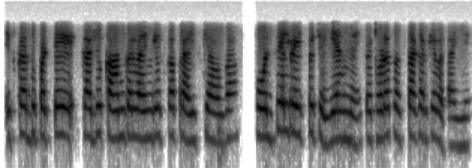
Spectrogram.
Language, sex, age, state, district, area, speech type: Urdu, female, 18-30, Delhi, North West Delhi, urban, conversation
